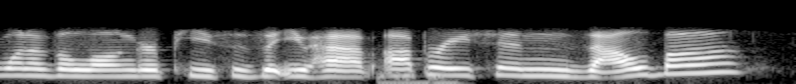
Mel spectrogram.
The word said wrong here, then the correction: Xibalba: Zibal, the, the X is, is G. It's Xibalba. It's a, a Mayan name.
